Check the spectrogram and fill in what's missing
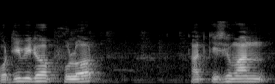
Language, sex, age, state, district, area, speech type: Assamese, male, 60+, Assam, Lakhimpur, urban, spontaneous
